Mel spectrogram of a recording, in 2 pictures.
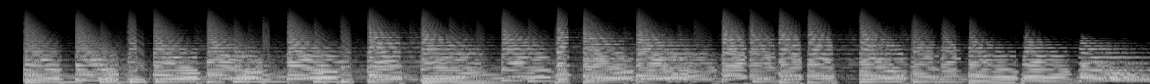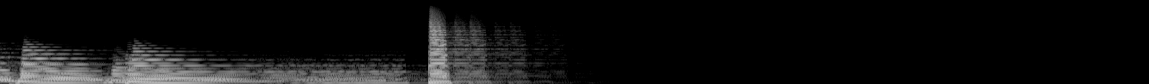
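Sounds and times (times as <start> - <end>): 
Dx brass synth: 0.2 - 17.1.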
